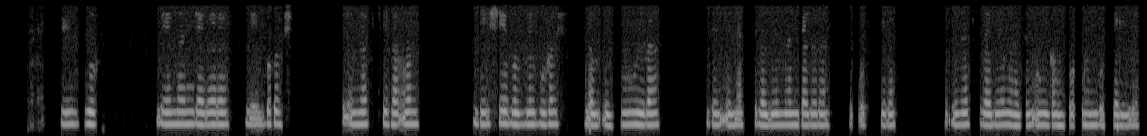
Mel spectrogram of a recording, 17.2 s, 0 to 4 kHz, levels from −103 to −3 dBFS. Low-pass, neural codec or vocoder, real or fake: 3.6 kHz; none; real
